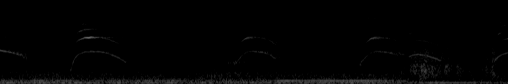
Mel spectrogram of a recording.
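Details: Meowing while a mother cat carries her kitten to safety: three or four clear, high mews rising then falling in pitch, spaced about a second or more apart, with a soft low hum beneath.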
